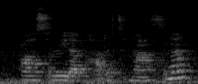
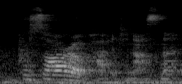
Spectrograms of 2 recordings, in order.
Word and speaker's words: Prasarita Padottanasana: We're coming into Prasarita Padottanasana, or variation of, or Prasaro Padottanasana, as some people pronounce.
